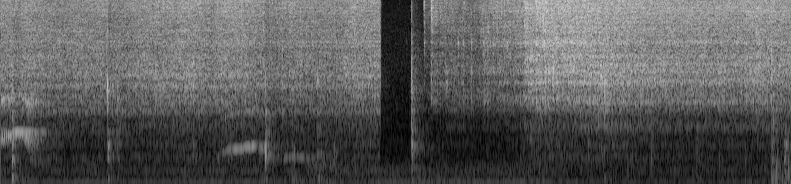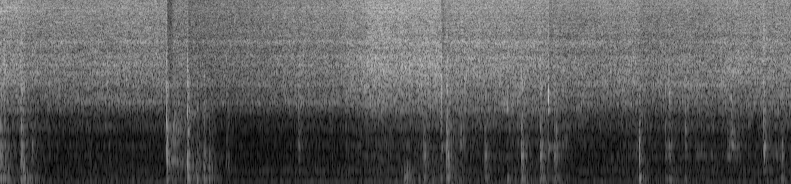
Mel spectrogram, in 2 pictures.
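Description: Food frying and sizzling in a pan while being stirred, the utensil clicking and scraping against the pan now and then. The sound drops out briefly about four seconds in and comes back with louder sizzling.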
